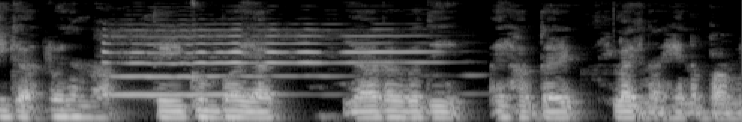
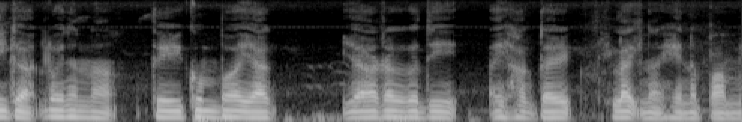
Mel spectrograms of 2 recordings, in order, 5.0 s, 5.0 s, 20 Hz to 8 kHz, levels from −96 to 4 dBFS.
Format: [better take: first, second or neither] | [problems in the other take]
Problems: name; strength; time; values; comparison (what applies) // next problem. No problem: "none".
second | noise reduction (classical method WPE with log-MMSE)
